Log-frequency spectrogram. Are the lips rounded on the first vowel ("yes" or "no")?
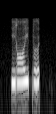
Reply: yes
